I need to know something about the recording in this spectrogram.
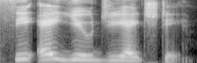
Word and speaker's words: caught: CA you ght caught I am northern because I pronounce them different as southern people say cotton cot but I say cot and caught did you hear the inflection is different so maybe that's why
